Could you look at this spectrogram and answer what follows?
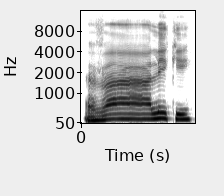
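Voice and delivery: রালিকি drawn out slowly, the long a held one beat; one alif stretch. Shown as a demonstration. Teacher showing the class how to read রালিকি slowly. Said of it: "নিচেরটা কি বললাম".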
